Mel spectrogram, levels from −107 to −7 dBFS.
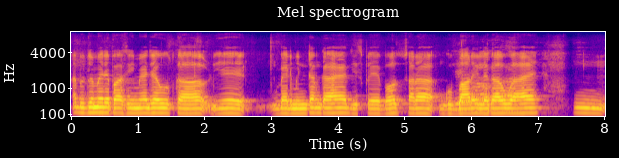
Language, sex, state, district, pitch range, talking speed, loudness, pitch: Hindi, male, Bihar, West Champaran, 120-130 Hz, 150 wpm, -16 LUFS, 125 Hz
